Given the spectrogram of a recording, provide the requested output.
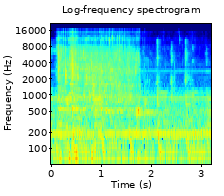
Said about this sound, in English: Ilalagay ngayon natin ang ating 4 cups of water sa ating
